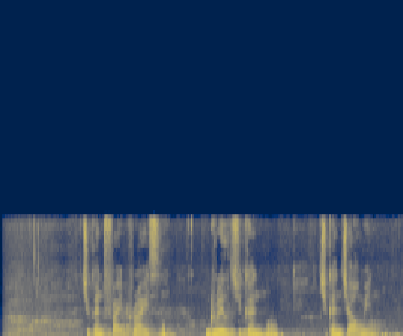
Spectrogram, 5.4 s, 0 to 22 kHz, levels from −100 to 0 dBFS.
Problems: background sounds at intervals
